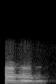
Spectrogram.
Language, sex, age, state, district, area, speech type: Bengali, male, 30-45, West Bengal, Paschim Medinipur, urban, conversation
